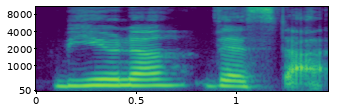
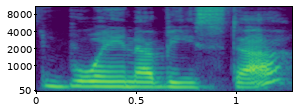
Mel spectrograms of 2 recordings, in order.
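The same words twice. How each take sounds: First: The name is said the local Georgia way. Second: The name is said as its spelling suggests. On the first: The speaker calls it right. "here in Marion County in Southwest Georgia, it is pronounced" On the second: The speaker calls it wrong. "It looks like it should be pronounced"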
